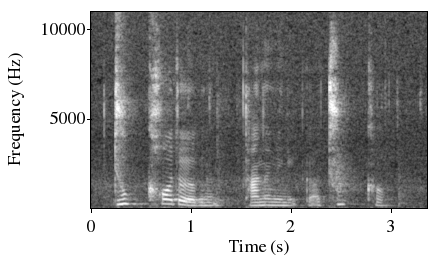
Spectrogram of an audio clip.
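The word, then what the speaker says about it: दुःख: 걸 사르가 하는데 이렇게 사르가 중간에 들어갈 때는 어떻게 읽어야 하냐면 그냥 흐 발음 읽으시면 됩니다 두커 두 커죠 여기는 다음이니 두커 허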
